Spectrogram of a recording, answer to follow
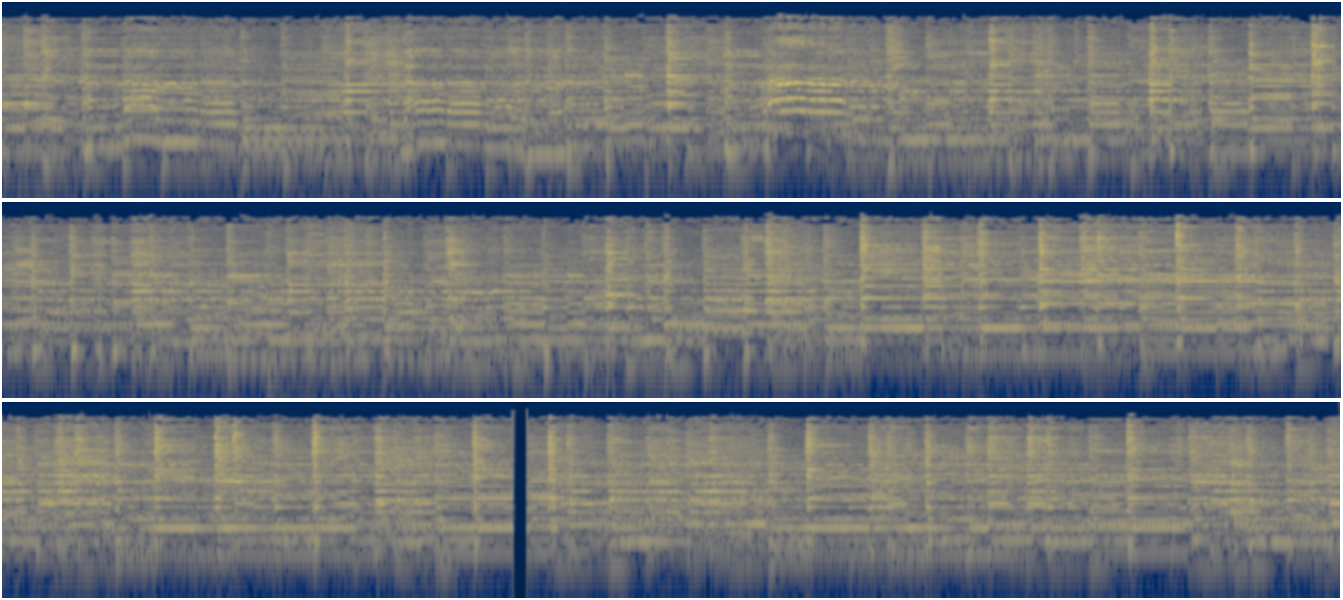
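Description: Solo acoustic guitar played live in a long instrumental passage, with a few notes sliding in pitch in the first several seconds. The sound drops out for an instant about three-quarters of the way through.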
